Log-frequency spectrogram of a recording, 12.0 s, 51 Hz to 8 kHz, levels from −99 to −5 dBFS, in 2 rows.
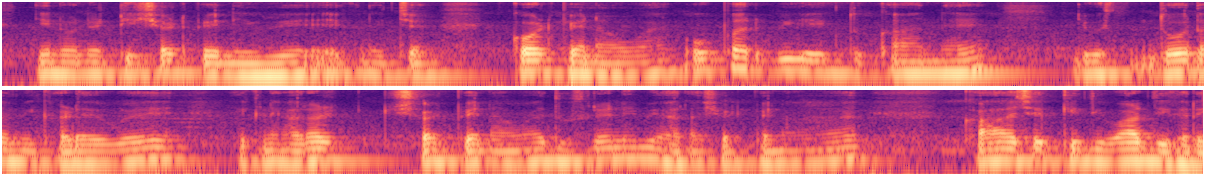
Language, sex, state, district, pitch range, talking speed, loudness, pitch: Hindi, male, Bihar, Saharsa, 105-115 Hz, 215 wpm, -20 LUFS, 110 Hz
